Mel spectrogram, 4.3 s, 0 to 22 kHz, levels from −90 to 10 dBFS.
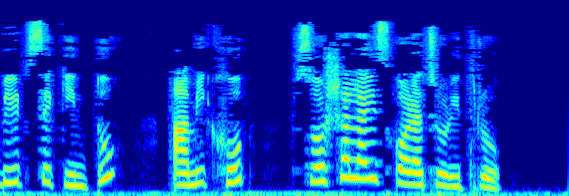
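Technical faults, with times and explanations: Throughout, transcoding between lossy codecs: the speech was likely encoded at low bitrate, around 32 kbit/s WMA, then re-encoded as AAC-LC near 48 kbit/s. The second encoder wastes bits reproducing the first one's artefacts and adds its own, so both artefact types overlap, with nothing above 14 kHz.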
